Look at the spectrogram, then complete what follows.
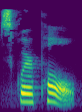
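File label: "square pole", English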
